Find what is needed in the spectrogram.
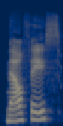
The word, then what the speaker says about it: Malthace: And Malthace was the third wife.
